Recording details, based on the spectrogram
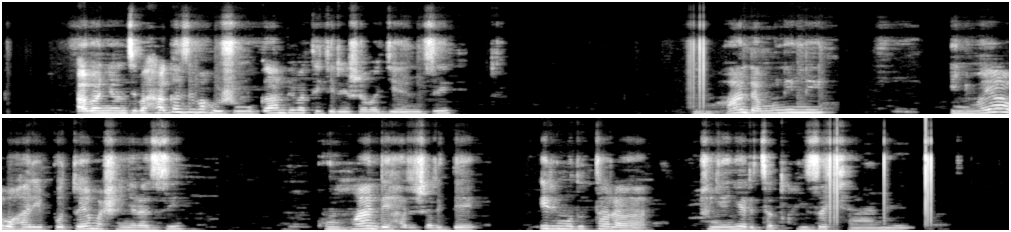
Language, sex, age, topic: Kinyarwanda, female, 36-49, government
